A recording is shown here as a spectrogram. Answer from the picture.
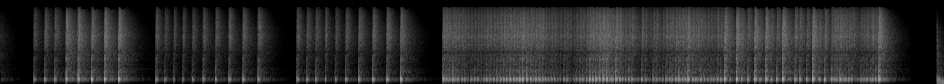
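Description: Homemade electronic snare with a Roland mesh head and piezo trigger, struck with sticks and sounding a sampled snare from a Roland drum module. Three short runs of evenly spaced strokes with brief pauses between, then from about halfway a continuous roll with accents.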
